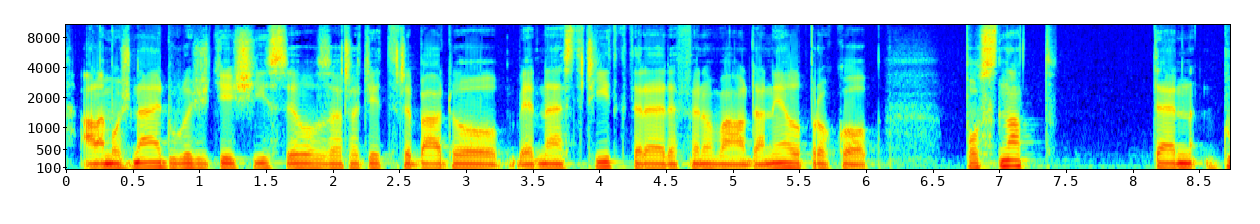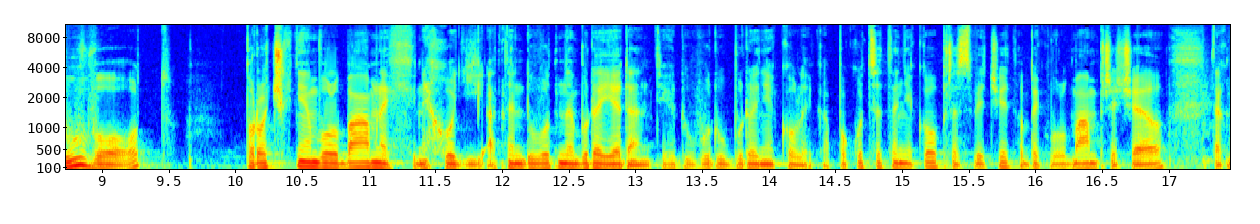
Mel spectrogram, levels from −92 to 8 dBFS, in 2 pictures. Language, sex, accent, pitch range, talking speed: Czech, male, native, 90-105 Hz, 145 wpm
